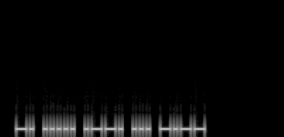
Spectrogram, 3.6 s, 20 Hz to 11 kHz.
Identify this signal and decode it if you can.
Morse code, heard as a keyed tone, about 28 wpm, 700 Hz. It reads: N5PSY
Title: USA Call Signs Repeated 2x 28wpm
